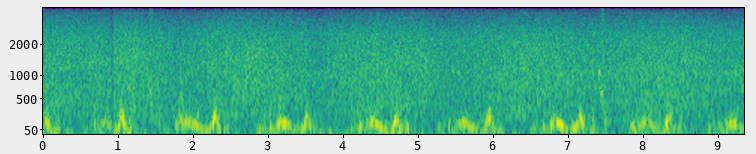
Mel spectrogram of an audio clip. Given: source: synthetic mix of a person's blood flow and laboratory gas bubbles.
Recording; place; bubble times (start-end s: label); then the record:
Doppler ultrasound of blood flow; precordium
1.36-1.66 s: bubbles
1.70-1.99 s: bubbles
2.02-2.11 s: bubbles
7.27-7.57 s: bubbles
From the record:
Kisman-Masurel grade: 221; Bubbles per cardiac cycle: several, 3 to 8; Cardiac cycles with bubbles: 10 to 50%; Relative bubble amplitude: barely perceptible (0.100 to 0.250); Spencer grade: 2 (many but less than half of the cardiac periods contain bubble signals, singularly or in groups); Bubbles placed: anywhere in the cardiac cycle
